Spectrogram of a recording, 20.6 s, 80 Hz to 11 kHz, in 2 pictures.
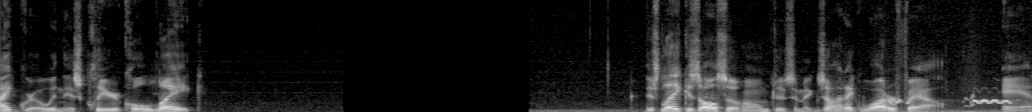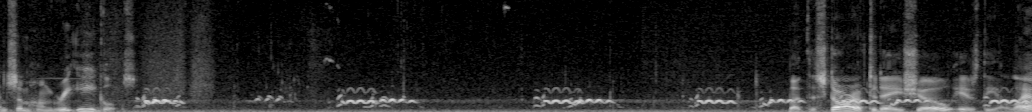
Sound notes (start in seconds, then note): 12.5 loon calls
